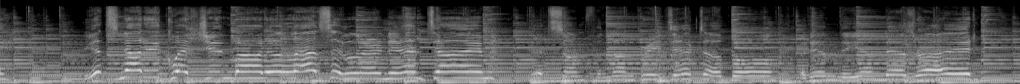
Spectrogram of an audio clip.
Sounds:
music

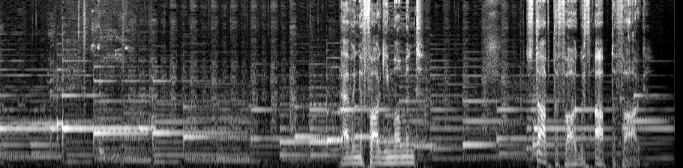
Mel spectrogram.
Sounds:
music, dog, speech

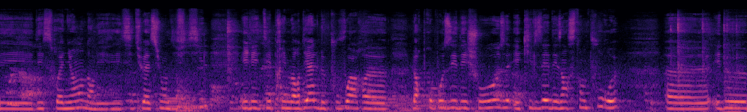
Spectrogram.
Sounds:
speech

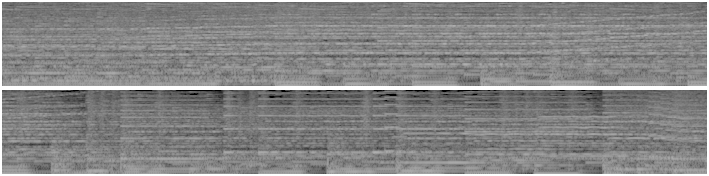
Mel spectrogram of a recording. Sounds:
music

